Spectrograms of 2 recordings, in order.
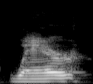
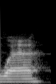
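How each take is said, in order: First: It is said American-style with a strong R. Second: It is said British-style without a pronounced R.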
